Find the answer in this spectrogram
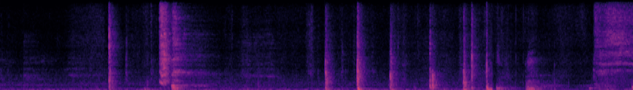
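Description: A series of about ten irregular light taps and knocks, two at first and then coming faster from about three seconds in.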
